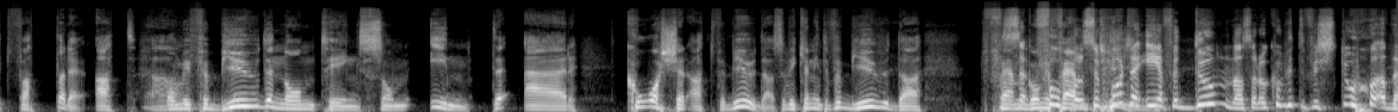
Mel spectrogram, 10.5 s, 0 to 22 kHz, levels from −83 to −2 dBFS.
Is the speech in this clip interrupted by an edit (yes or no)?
no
